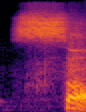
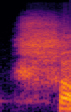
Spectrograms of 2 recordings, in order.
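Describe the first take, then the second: First: স said as a hissing "so"; dental s sound. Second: স said as a hushing "sho"; palatal sh sound. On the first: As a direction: pronounce স as a pure s, at the teeth. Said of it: "আর দন্ত স যে সাউন্ডটা create করে". (স-কে দন্ত্য স-এর মতো উচ্চারণ) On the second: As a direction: pronounce স as sh, tongue to the palate. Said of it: "একটা তালব্য সটা". (স-কে তালব্য শ-এর মতো উচ্চারণ) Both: Shown as a demonstration.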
